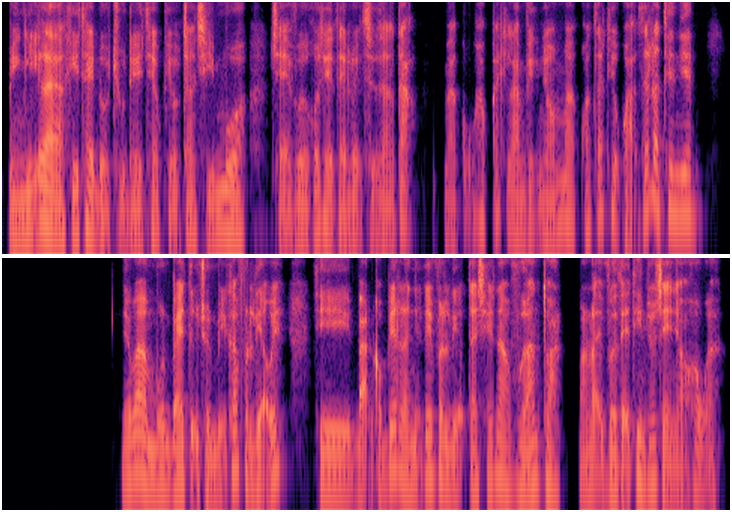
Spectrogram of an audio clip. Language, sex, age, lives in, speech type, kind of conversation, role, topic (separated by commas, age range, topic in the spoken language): Vietnamese, male, 25-29, Vietnam, read, expert-assistant, asker, Làm thế nào để giảm thiểu tác động của rác thải nhựa đối với sinh vật biển một cách thực tiễn nhất?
